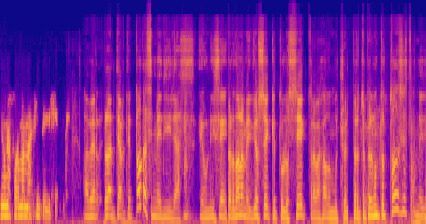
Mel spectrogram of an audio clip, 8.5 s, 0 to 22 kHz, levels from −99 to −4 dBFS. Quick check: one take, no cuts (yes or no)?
no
